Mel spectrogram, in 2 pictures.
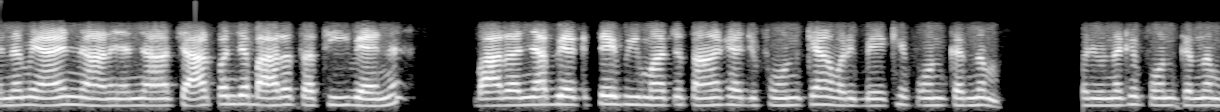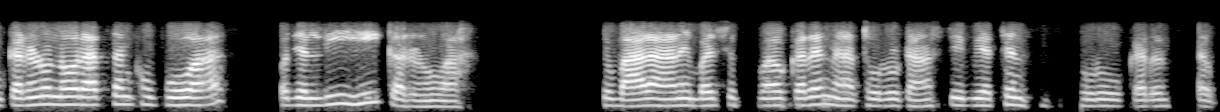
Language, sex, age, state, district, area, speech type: Sindhi, female, 45-60, Delhi, South Delhi, urban, conversation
